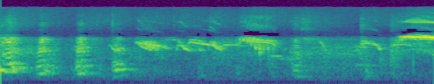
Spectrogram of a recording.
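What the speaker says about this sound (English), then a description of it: "It's an Americana rooster." An Americana rooster, a white bird, clucks in a quick run of short, close calls, then gives a longer rising squawk at the end. No talking.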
